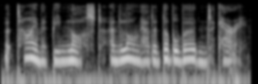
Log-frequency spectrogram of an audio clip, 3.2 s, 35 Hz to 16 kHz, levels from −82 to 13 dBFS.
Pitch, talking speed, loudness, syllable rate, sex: 200 Hz, 240 wpm, -16 LUFS, 5.4 syllables/s, female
